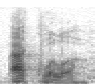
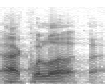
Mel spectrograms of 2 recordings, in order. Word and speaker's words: Aquila: she was from there Aquila he Aquila later come from Italy and his wife we say Aquilla Aquilla and Priscilla every American preacher Paul met Aquilla and Priscilla it was Aquila and Prisa Aquila and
